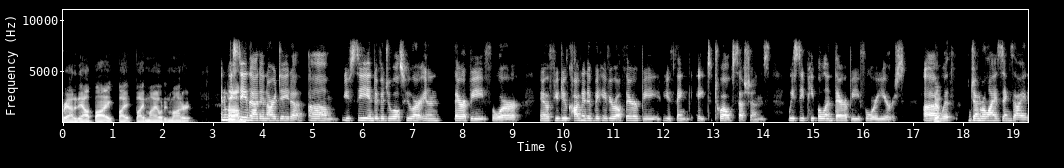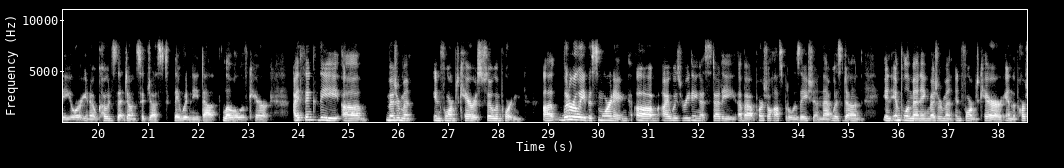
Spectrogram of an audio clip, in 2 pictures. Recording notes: In this special recording of a live Canton Pulse webinar.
